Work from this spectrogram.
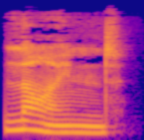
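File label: "lined", British English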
